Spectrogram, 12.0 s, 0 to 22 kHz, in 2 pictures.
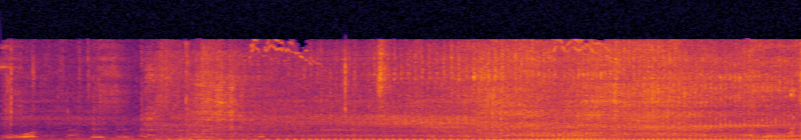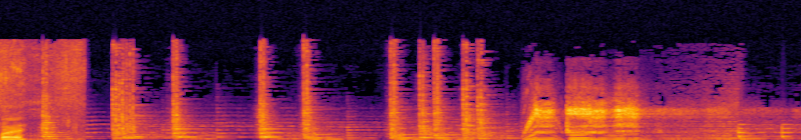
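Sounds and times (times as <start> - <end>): motorcycle engine running: 0.3 - 6.6.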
